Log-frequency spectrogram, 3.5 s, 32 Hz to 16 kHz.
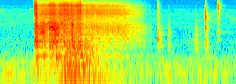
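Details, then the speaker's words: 1997 Citroën Berlingo, 1.9 L naturally aspirated diesel with hard starting; glow plugs suspected, 10 V measured at the glow plug: a 1.5-second crank dies without firing, then separate relay clicks, as the cranking was too short. "On entend claquer. Là elle n'a pas tourné assez longtemps."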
